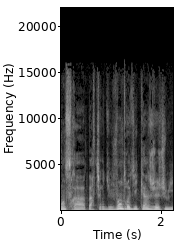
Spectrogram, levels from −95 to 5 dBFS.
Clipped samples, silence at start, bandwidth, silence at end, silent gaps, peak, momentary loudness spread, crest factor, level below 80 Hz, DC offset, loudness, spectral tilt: under 0.1%; 0 s; 16 kHz; 0 s; none; -8 dBFS; 7 LU; 16 dB; -60 dBFS; under 0.1%; -26 LUFS; -5 dB/octave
